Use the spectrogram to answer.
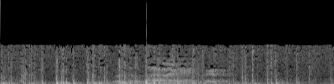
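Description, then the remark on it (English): Several horses' hooves clip-clop steadily at a walking pace as riders approach, one horse a pinto, drawing nearer with a busy, uneven rhythm of hoof strikes, while faint voices murmur in the background. “Hey, here come some riders now. And I ain't seen that pinto horse before.”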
